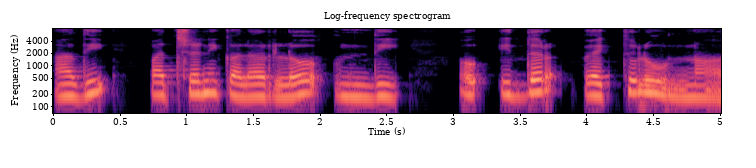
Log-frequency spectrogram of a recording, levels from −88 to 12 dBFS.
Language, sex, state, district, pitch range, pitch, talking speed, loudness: Telugu, female, Telangana, Hyderabad, 180-210 Hz, 185 Hz, 95 wpm, -18 LUFS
